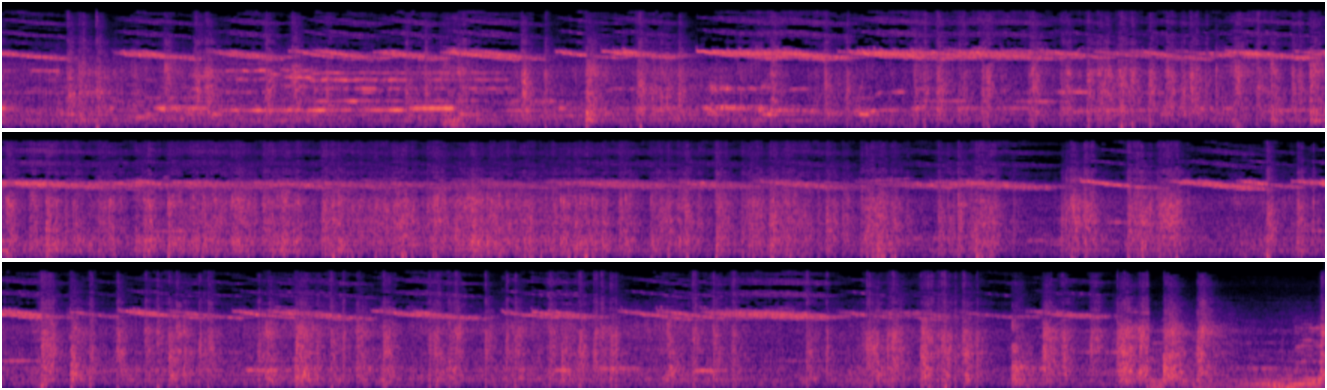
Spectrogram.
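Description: Strings of firecrackers crackling rapidly and without a break, with a short high falling chirp repeating about twice a second. Over the first few seconds, horns play a melody through the crackle.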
